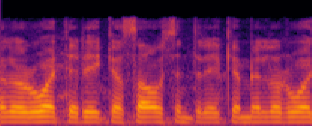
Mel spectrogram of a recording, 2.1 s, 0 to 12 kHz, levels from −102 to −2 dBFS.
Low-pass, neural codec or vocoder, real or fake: 7.2 kHz; codec, 16 kHz, 4 kbps, FunCodec, trained on LibriTTS, 50 frames a second; fake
